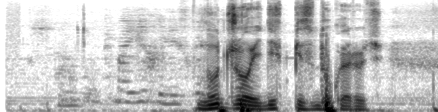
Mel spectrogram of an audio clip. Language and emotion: Russian, angry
